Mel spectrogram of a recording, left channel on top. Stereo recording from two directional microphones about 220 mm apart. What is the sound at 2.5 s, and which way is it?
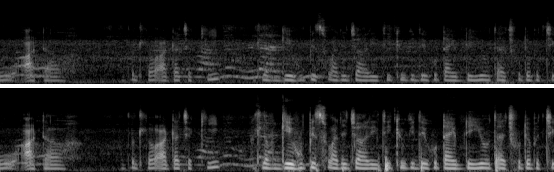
Speech, 35° right (ahead or behind).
